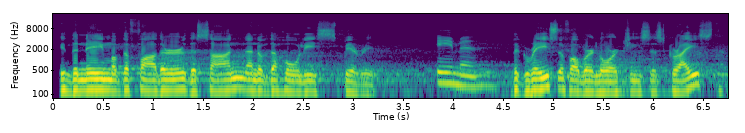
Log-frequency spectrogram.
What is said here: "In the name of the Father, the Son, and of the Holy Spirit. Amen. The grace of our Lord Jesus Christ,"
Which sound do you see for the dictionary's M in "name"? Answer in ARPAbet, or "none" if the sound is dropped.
M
